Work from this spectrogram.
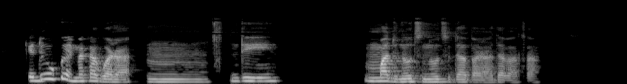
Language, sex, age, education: Igbo, male, 15-29, tertiary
